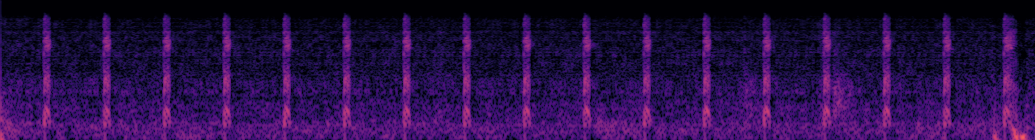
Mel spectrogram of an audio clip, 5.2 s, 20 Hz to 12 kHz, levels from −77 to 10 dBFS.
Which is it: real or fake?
real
